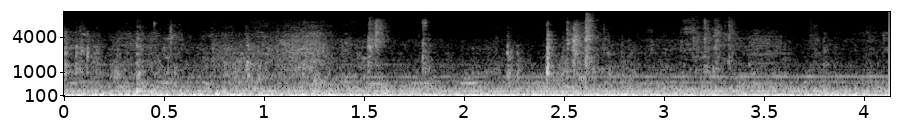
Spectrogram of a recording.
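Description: Steady low rumble of a moving passenger train, heard from inside the carriage, with a faint steady hum and scattered light clicks and rattles.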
